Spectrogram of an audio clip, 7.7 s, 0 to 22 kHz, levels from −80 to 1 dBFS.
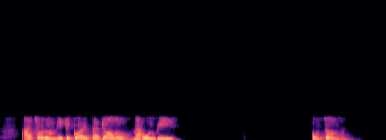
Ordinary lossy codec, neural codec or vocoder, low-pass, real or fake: none; codec, 24 kHz, 1 kbps, SNAC; 3.6 kHz; fake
